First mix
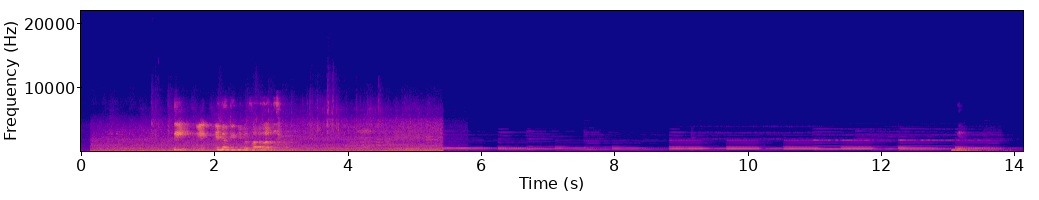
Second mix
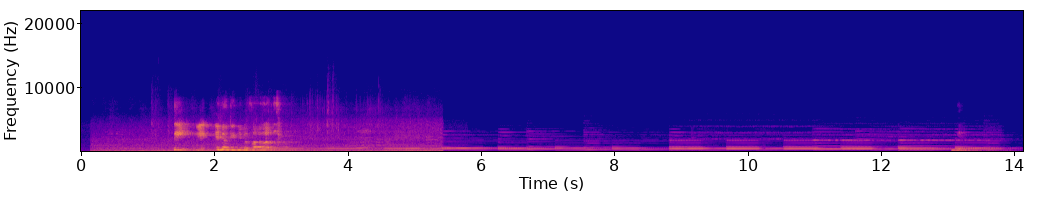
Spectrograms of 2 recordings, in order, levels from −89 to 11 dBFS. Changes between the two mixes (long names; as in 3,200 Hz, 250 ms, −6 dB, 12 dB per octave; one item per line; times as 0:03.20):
first sound −5.0 dB
second sound +5.0 dB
